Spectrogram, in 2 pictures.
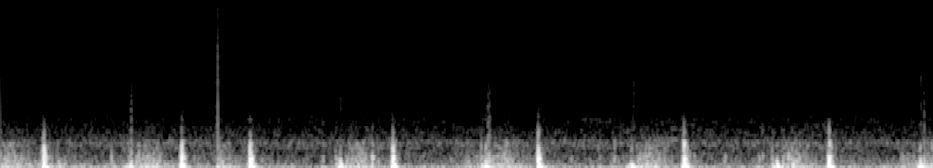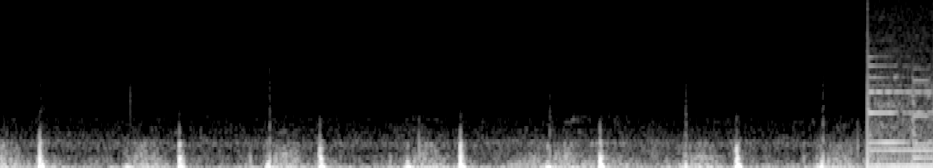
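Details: Aortic stenosis murmur.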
